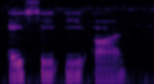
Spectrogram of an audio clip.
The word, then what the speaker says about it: Acer: Like the other maples, the genus is Acer, A-C-E-R. I think some pronounce it Acer.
